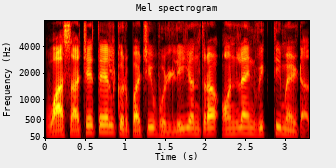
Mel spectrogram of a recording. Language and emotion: Goan Konkani, neutral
